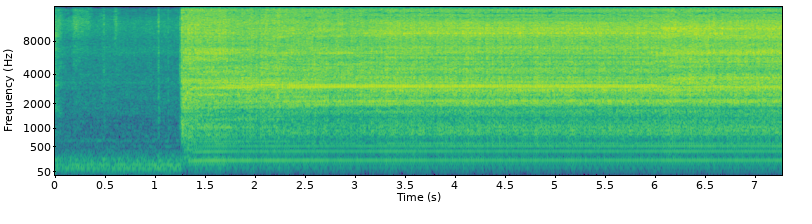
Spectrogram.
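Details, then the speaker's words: EverStart 1000 amp jump pack's built-in portable air compressor screwed onto a low, bulging tire valve stem. It clicks on into a loud, steady buzzing drone with a fast even pulse and a thin whine. A little noisy but running normally. "He's a little noisy, but I should get that bulge out fairly [Applause] quick."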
